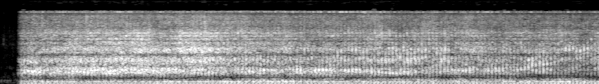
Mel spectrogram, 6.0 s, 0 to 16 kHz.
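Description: Eurocopter EC135-family twin-turbine helicopter with a shrouded (fenestron) tail rotor, hovering just above a grass field. Its rotor and turbine run steadily, cutting in suddenly right at the start.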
